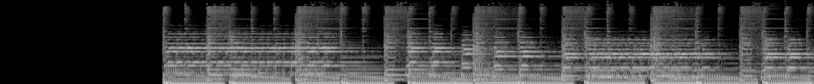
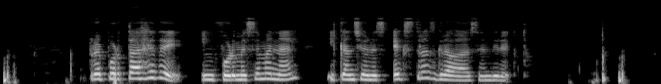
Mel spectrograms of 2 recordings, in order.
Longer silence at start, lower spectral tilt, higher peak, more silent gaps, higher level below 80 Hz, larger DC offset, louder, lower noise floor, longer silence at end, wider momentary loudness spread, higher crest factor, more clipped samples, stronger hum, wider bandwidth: first, 1.65 s vs 0.05 s; second, -4.5 dB/octave vs -6 dB/octave; about the same, -4 dBFS vs -2 dBFS; neither; first, -24 dBFS vs -46 dBFS; neither; about the same, -19 LUFS vs -18 LUFS; first, under -90 dBFS vs -57 dBFS; second, 0 s vs 0.35 s; second, 6 LU vs 12 LU; about the same, 16 dB vs 18 dB; neither; neither; first, over 20 kHz vs 9.4 kHz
